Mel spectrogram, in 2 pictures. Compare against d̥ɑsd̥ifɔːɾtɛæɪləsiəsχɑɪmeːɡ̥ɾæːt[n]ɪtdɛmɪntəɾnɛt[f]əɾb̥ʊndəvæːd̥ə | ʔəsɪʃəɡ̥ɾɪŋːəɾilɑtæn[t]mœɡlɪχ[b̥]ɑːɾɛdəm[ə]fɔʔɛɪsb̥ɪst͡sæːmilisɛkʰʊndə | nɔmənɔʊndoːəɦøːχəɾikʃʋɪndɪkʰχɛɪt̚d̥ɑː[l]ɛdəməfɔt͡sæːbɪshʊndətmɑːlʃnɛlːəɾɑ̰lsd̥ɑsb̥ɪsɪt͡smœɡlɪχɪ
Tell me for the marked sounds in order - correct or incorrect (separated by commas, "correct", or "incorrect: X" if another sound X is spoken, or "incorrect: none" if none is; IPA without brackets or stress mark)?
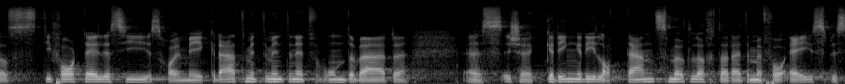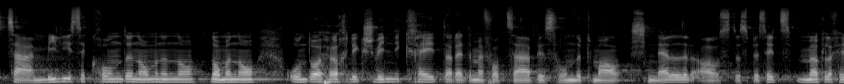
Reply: incorrect: m, correct, incorrect: t͡s, incorrect: d̥, correct, incorrect: ɾ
